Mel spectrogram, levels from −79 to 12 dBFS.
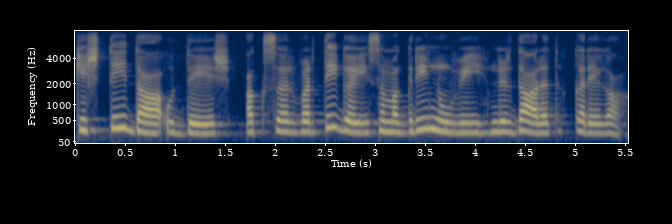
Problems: constant background noise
